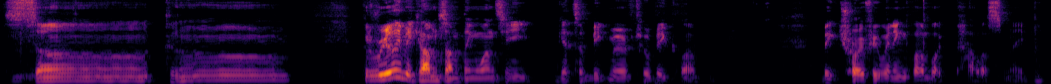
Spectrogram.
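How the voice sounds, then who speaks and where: A man hosting a card break, chatting casually and bursting out loudly as he calls out the cards he pulls. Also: sits low, moderate pace, husky. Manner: animated, bursts out loudly calling card names. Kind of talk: casual live card-opening chat.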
